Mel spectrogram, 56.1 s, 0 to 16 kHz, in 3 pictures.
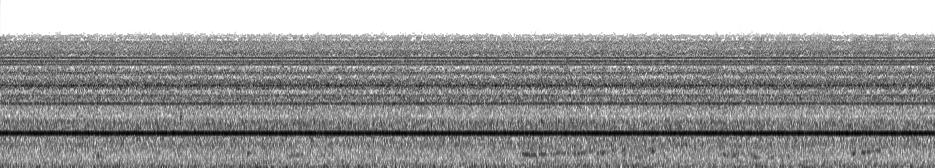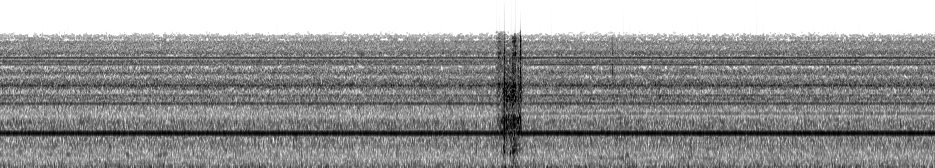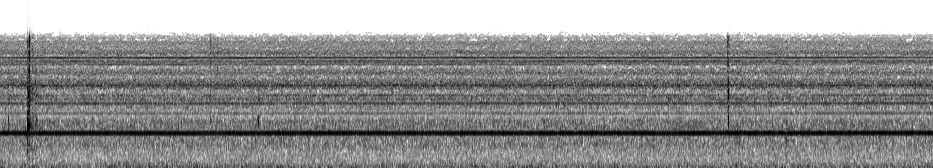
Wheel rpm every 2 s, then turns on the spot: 0, 0, 0, 0, 0, 0, 0, 0, 0, 0, 0, 0, 0, 0, 0, 0, 0, 0, 0, 0, 0, 0, 0, 0, 0, 0, 0, 0.
none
